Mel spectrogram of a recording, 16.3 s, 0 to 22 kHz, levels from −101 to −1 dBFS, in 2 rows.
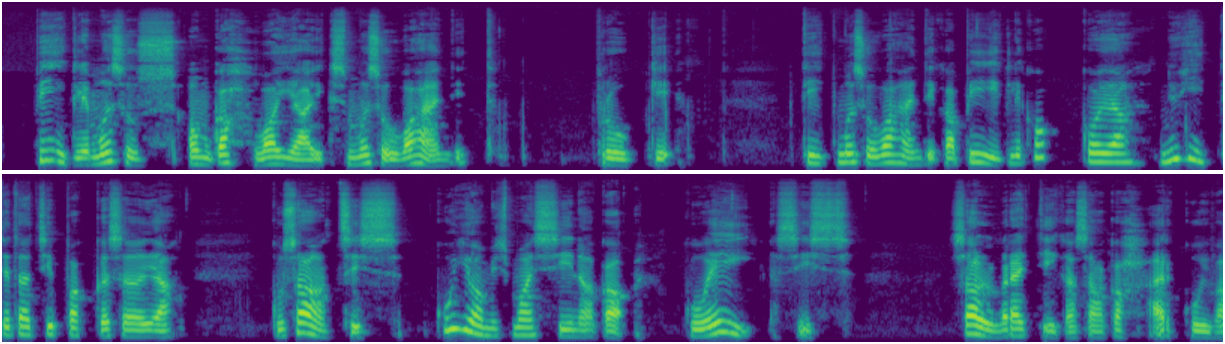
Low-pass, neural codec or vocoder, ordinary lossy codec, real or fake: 19.8 kHz; none; none; real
